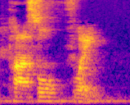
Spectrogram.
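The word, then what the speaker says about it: Postlethwaite: Peter Postlewaite. – Postlewaite.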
